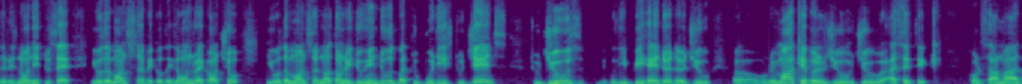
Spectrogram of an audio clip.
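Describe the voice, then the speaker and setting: In a French accent, a man speaks at a moderate pace with a fairly high pitch and ordinary pitch variation against a quiet background. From France, Paris. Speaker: journalist and author. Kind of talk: interview discussion. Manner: halting, with self-corrections.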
